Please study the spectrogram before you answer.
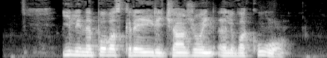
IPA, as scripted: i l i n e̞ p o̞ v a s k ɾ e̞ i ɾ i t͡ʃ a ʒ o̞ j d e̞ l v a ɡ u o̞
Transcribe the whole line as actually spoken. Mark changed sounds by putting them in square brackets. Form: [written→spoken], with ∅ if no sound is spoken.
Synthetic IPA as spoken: i l i n e̞ p o̞ v a s k ɾ e̞ i ɾ i t͡ʃ a ʒ o̞ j [d→n] e̞ l v a [ɡ→k] u o̞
